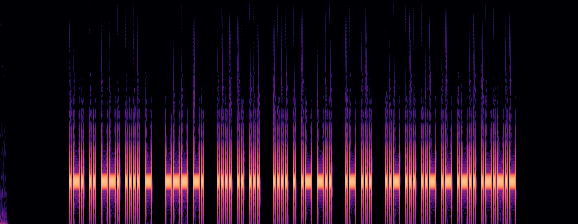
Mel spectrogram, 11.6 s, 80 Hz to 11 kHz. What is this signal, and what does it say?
Morse code, heard as a keyed tone, about 30 wpm, 700 Hz. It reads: RIGHT ON HIS HEAD AS USUAL.
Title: Sentences from Top 1000 Words - Review Part 2 - 30wpm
